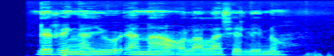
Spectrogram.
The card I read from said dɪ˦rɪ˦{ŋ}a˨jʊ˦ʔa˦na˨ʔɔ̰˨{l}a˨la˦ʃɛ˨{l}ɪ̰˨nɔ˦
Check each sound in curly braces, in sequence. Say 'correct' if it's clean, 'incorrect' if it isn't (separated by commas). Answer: correct, correct, correct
